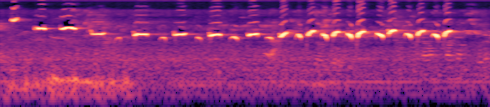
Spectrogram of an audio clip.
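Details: White-rumped shama just after its moult, singing a lure song: clear whistled notes sliding down from high to mid pitch, then a quickening run of about twenty short, looping whistles at an even beat.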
